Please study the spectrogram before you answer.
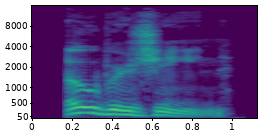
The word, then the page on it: aubergine: American English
